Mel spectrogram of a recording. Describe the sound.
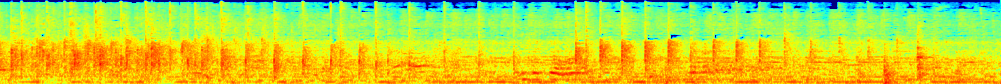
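An audience bursts into steady applause, dense overlapping claps running for about twelve seconds at fairly even loudness, with a few voices cheering faintly underneath.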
